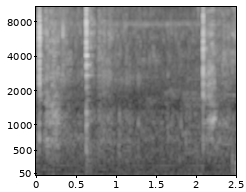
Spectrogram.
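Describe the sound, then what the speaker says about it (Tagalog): Tofu and pork cook in oyster sauce in a pan as a utensil stirs them, with a few sharp clacks against the pan over a soft, steady sizzle. "Haluin natin minsan."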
